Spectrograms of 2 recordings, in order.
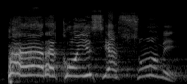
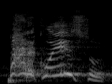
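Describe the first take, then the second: First: Much higher and louder, PARA shouted; shouted scolding. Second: Higher, brisk stop with PARA hit hard; scolding. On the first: Speaker shouting at the shy member to step up, loud. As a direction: shout them into taking it on. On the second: Speaker scolding the shy member, brisk. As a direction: snap them out of excuses. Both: Shown as a demonstration.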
